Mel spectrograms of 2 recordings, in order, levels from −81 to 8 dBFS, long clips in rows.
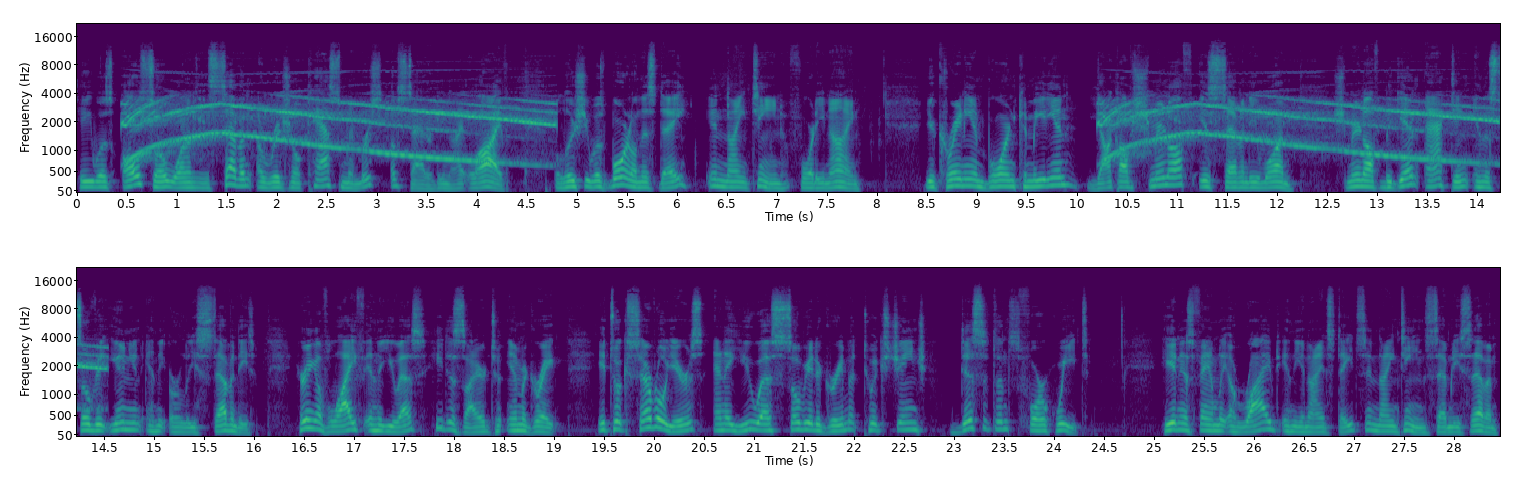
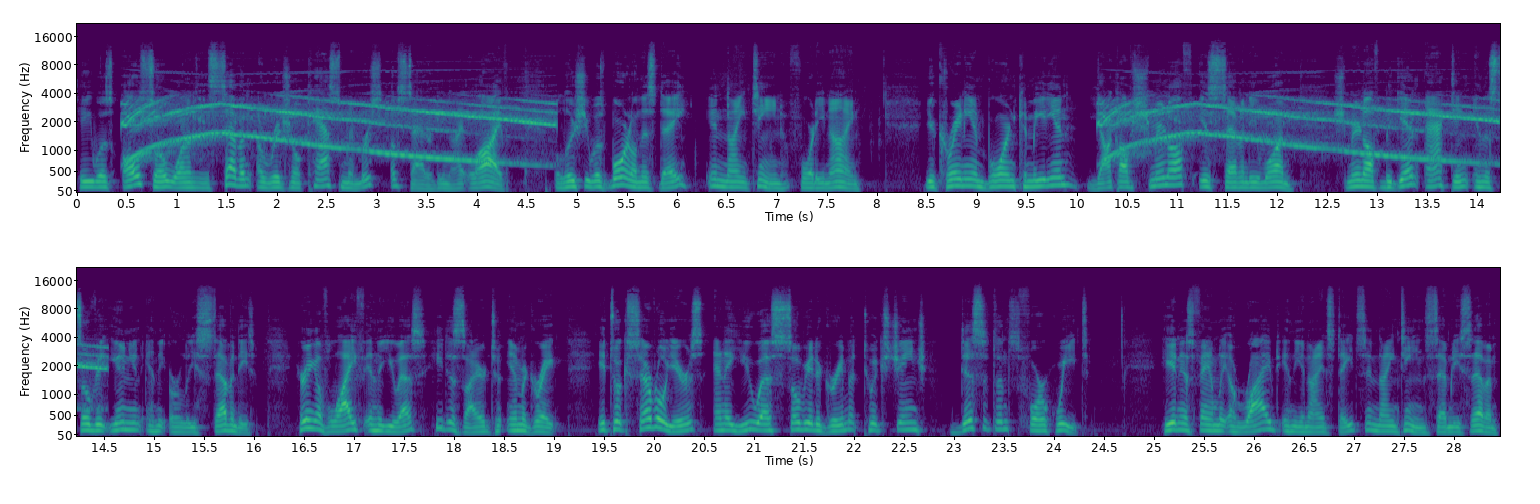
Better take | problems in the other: neither | siren; loud; until 5 s and from 10 to 15 s; peak 5 dB above the speech; the same in both

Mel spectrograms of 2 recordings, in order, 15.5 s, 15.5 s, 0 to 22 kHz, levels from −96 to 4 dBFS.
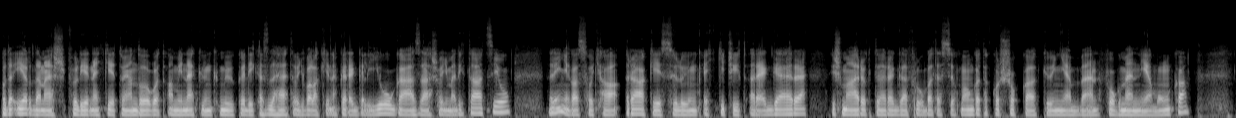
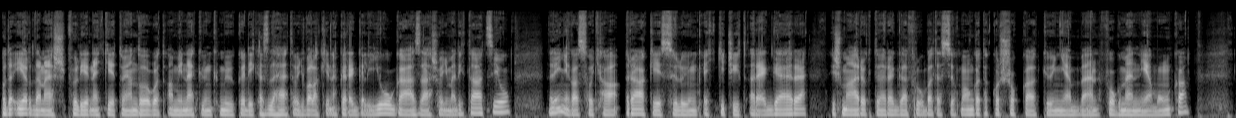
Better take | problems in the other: second | muffled; very; fading above 1.5 kHz

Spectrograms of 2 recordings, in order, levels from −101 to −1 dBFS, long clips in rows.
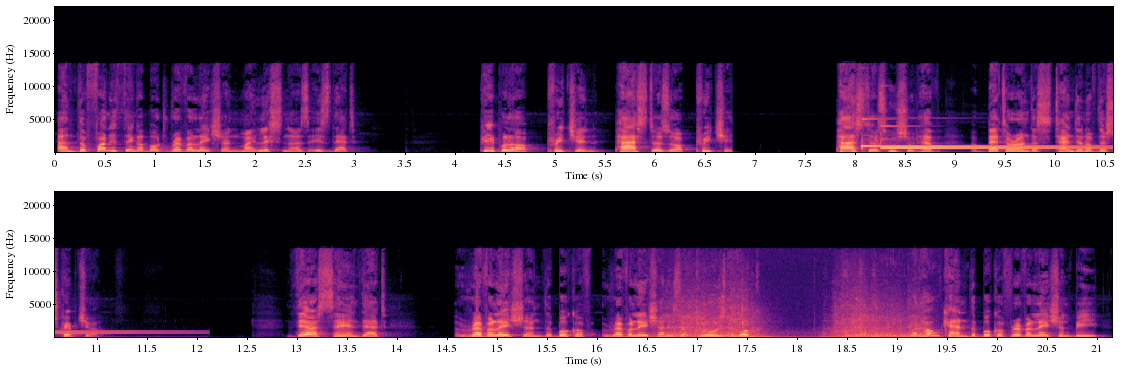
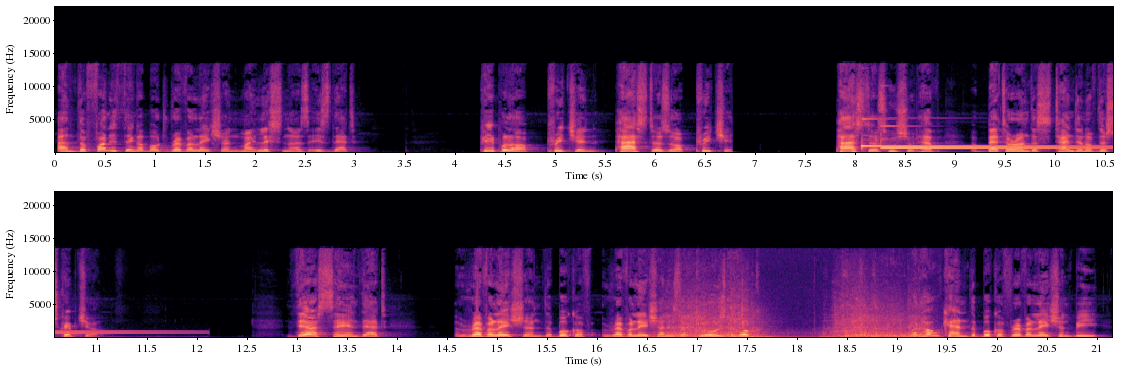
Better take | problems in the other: neither | doorbell; loud; from 8 to 11 s; peak 5 dB above the speech; the same in both // door banging; noticeable; from 16 to 19 s; peak 2 dB below the speech; the same in both

